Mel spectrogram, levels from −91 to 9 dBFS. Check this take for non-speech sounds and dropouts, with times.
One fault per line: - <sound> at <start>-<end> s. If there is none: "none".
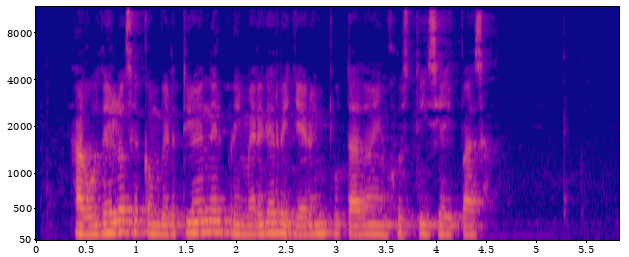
none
